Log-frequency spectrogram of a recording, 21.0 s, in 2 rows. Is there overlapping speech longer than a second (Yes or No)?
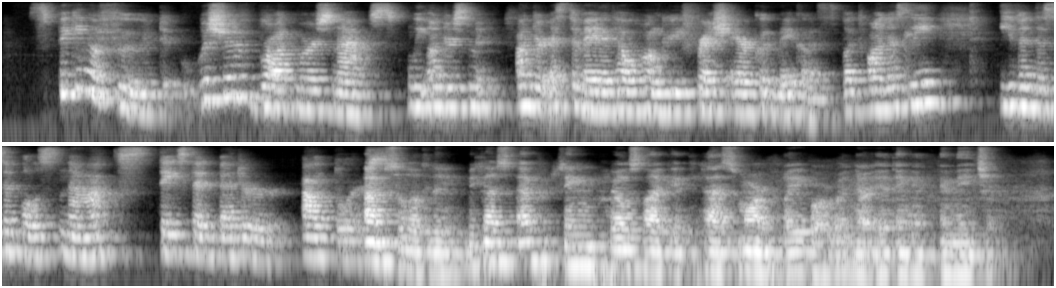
No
